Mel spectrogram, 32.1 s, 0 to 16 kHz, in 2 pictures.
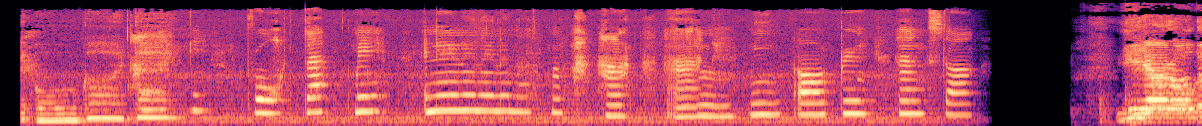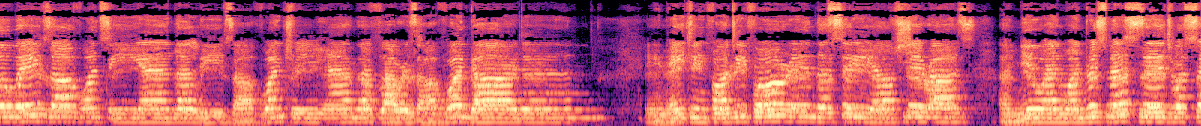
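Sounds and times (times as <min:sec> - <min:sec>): girl singing: 0:03.4 - 0:13.0
group singing unaccompanied: 0:14.9 - 0:32.0.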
